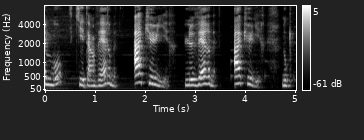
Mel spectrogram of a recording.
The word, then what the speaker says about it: accueillir: Donc attention à ne pas essayer de lire le mot puisque l'écriture de ce verbe est très différente de sa prononciation. Donc juste écoutez-moi et essayez de répéter.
